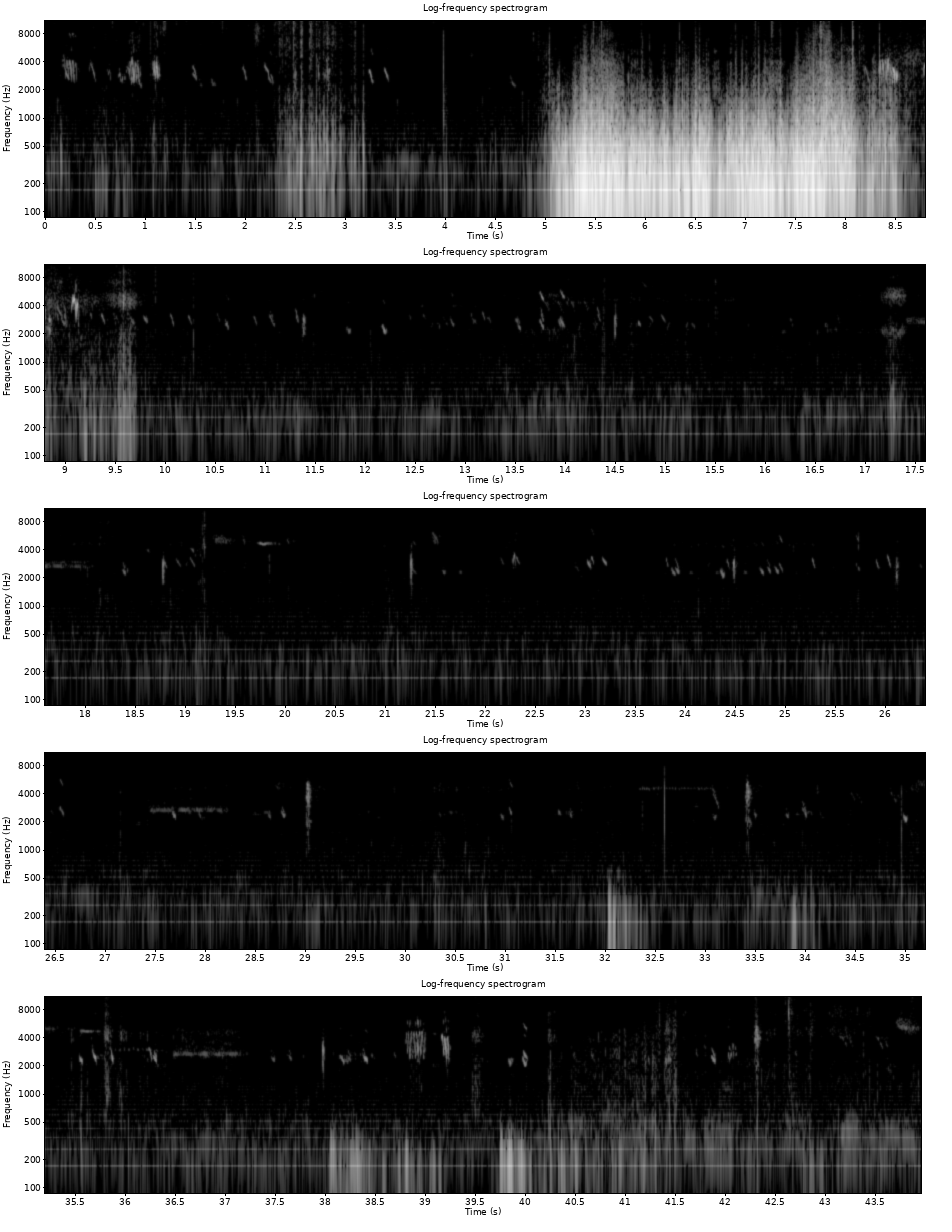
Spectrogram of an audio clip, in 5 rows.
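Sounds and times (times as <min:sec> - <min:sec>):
chicks peeping: 0:00.0 - 0:43.9.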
